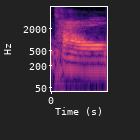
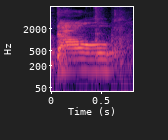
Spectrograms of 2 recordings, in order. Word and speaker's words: Tao: Or Tao or Dao. It's really the T and the D at the same time.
